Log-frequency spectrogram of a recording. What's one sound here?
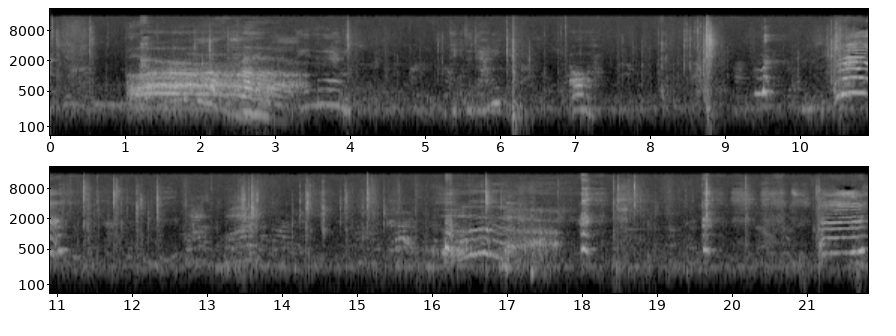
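A pack of plastic bottles knocks and crinkles against a wooden floor.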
